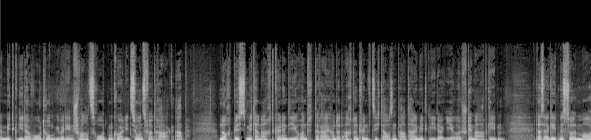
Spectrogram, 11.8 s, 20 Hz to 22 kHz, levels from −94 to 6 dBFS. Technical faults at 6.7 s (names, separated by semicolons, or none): none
